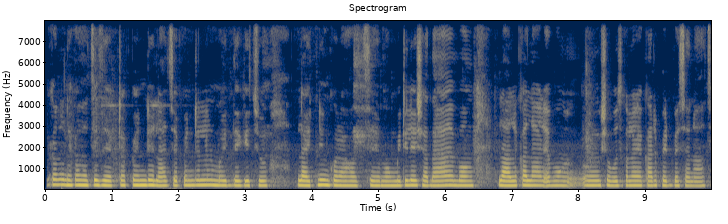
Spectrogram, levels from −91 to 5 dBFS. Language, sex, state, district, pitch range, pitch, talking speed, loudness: Bengali, female, Assam, Hailakandi, 210-225 Hz, 215 Hz, 155 wpm, -14 LUFS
